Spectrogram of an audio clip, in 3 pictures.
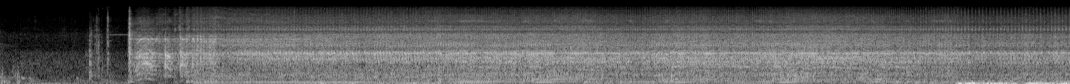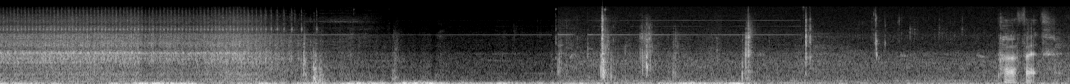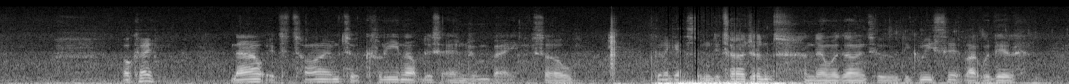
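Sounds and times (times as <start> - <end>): car engine starting and idling: 0.9 - 18.9.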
